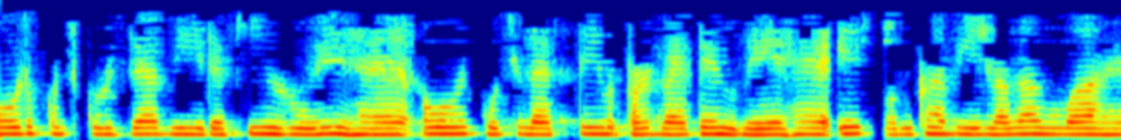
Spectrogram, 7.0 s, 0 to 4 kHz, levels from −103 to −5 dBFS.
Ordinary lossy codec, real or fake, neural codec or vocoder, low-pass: MP3, 16 kbps; fake; codec, 24 kHz, 0.9 kbps, WavTokenizer, medium music audio release; 3.6 kHz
